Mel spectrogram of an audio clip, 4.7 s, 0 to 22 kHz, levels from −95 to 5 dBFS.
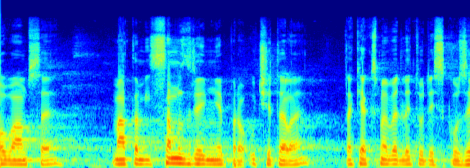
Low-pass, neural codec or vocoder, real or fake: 14.4 kHz; none; real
